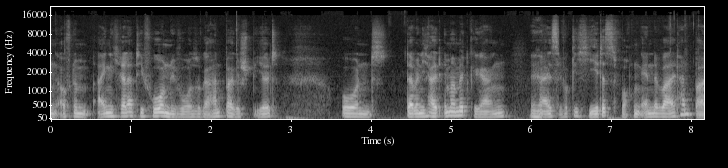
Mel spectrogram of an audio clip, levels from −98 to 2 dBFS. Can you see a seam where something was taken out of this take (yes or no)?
yes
